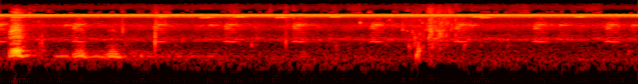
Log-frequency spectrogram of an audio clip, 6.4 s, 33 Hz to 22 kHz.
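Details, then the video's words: Green tree frogs (Hyla cinerea) calling at Headquarters Pond on June 2, 2021, at about 9:10 pm. Scattered nasal calls sound over a steady insect whine, with a few lower, deeper notes near the start. "Green Tree Frog Chorus"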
